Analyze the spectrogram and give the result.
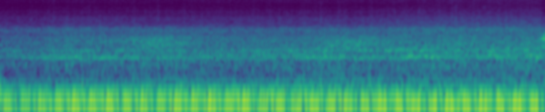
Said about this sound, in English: Still runs good though for an old Chevy.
